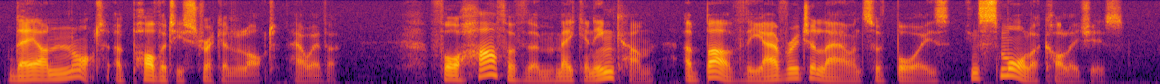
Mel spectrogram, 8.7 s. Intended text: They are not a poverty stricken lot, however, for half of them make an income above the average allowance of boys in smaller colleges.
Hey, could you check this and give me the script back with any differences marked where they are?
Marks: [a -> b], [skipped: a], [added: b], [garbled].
They are not a poverty stricken lot, however, for half of them make an income above the average allowance of boys in smaller colleges.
